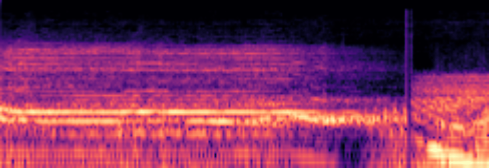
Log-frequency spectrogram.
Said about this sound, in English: They rubbed a rubber shoe along a drum skin. They use some bass strings. They use squeaky joints of an ironing board. And they use some donkey noises as well. But it all comes together just to make this really haunting cry. Screech almost, yeah.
